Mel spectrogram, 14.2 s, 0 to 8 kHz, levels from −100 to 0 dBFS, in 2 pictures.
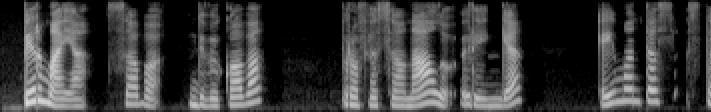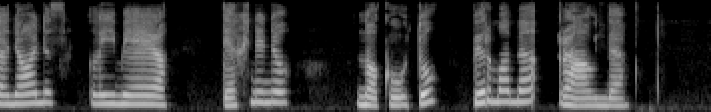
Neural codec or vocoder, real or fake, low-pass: none; real; 7.2 kHz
